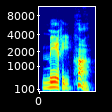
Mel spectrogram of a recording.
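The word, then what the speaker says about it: Méry: It's spelled M-E with the accent, which modifies the E sound to A-R-Y, Mary, which is very uncommon.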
